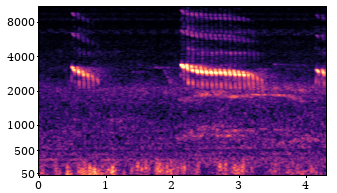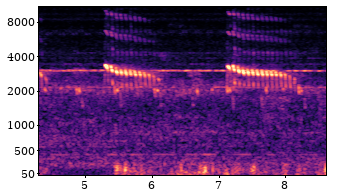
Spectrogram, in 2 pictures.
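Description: White-throated kingfisher giving loud, shrill, rapidly pulsed whinnying rattles, each about a second long, repeated three times with shorter bursts between.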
